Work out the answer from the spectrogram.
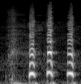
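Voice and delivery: loud, high delighted giggle. Real, not acted. Reader giggling at the kiss scene, high and loud. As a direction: burst into a giggle.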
